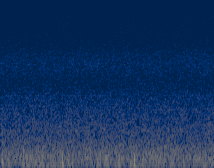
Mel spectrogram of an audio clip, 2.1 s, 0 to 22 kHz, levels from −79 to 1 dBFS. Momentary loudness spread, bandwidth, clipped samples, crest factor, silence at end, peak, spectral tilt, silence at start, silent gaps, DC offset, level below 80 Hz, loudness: 1 LU; 17 kHz; under 0.1%; 18 dB; 0 s; -28 dBFS; -5.5 dB/octave; 0 s; none; under 0.1%; -52 dBFS; -47 LUFS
